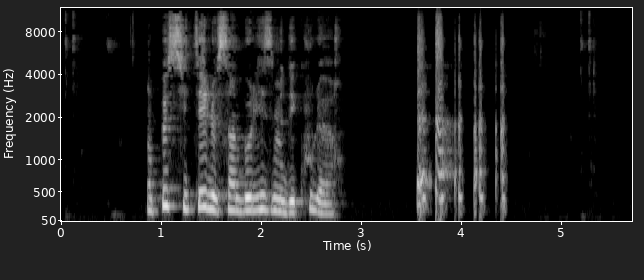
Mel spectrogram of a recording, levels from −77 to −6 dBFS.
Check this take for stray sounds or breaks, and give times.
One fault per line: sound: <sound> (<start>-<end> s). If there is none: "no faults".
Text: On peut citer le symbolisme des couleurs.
sound: laugh (3.6-4.5 s)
